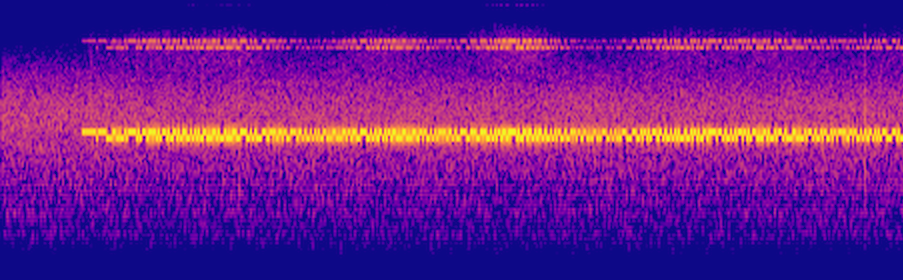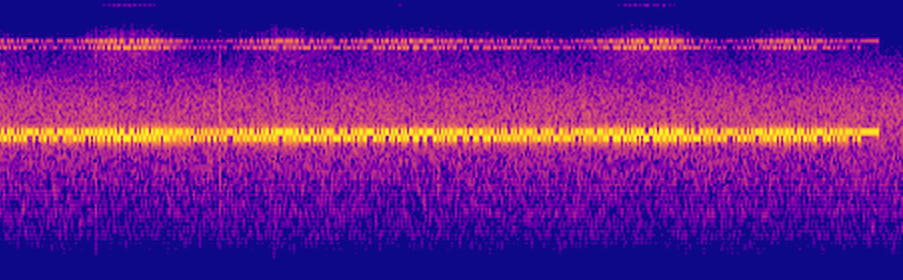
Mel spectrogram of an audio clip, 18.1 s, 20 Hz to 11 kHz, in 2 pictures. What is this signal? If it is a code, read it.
RTTY (75 baud, 170 Hz shift), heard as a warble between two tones, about 2150 Hz centre, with fading. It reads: BFBZD ZRERM OCYMS ZRRJM IJRRP FSMNN JXZSS ANWLG GOHBI EHZXU QBLEU UHHKP IBOEH VUCMF QJWZT SYRFY WIVDD SXFST CTEJV UABGV JVBGL EDCEY QFNGL PODSC TYEVA KDPYH VZJXW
